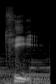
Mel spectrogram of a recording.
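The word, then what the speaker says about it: χ: out looks like x-blade the letter x represents the greek symbol for chi which in the kingdom heart series is pronounced as ki the symbol would serve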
